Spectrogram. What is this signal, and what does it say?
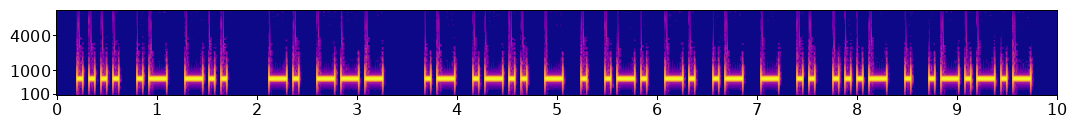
Morse code, heard as a keyed tone, about 20 wpm, 700 Hz. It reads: HAD NO ALTERNATIVE.
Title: Sentences from Top 1000 Words - Review Part 4 - 20wpm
